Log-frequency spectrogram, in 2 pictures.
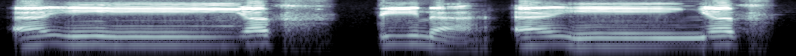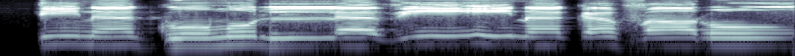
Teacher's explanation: নুন সাকিনের পরে ইয়া আসছে, ইদগাম হবে।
